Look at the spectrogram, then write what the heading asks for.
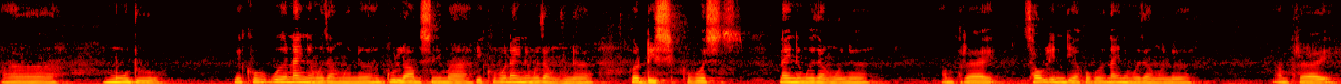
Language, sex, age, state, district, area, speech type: Bodo, female, 30-45, Assam, Kokrajhar, rural, spontaneous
